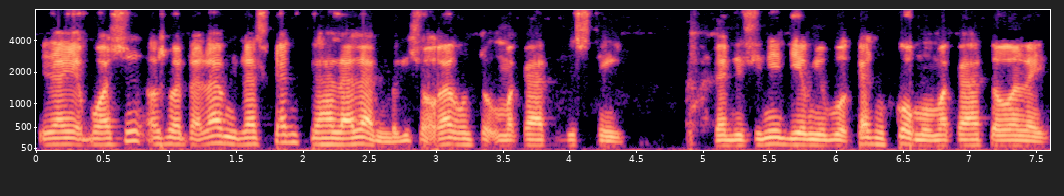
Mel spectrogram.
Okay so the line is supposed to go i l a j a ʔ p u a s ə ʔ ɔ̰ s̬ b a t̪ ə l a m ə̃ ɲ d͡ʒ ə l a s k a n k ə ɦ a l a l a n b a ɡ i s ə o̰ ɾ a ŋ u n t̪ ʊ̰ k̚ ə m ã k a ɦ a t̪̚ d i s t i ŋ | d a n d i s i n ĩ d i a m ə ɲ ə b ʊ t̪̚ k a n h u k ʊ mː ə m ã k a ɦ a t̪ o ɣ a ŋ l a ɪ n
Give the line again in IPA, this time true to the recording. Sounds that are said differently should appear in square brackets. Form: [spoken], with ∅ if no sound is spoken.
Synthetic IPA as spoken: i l a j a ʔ p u a s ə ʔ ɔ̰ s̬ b a t̪ [a] l a m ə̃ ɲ d͡ʒ ə l a s k a n k ə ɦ a l a l a n b a ɡ i s ə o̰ ɾ a ŋ u n t̪ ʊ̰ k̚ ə m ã k a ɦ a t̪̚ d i s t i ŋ | d a n d i s i n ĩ d i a m ə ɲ ə b ʊ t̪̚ k a n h u k ʊ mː ə m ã k a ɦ a t̪ o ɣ a ŋ l a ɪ n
